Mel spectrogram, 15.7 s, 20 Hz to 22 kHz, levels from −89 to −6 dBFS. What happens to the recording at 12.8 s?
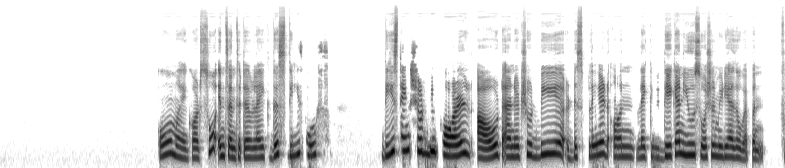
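Nothing goes wrong at 12.8 s: the speech carries straight through that moment without any dropout, click, glitch or other audible fault.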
